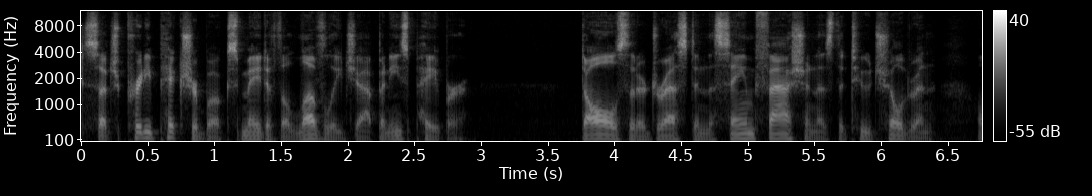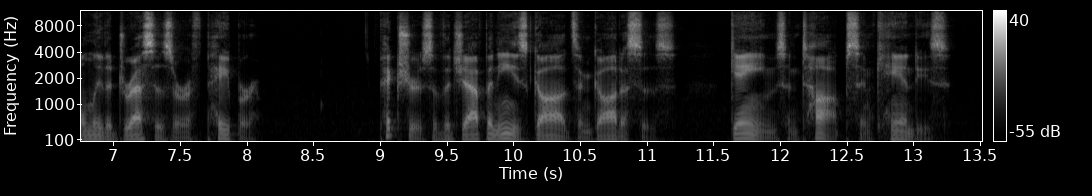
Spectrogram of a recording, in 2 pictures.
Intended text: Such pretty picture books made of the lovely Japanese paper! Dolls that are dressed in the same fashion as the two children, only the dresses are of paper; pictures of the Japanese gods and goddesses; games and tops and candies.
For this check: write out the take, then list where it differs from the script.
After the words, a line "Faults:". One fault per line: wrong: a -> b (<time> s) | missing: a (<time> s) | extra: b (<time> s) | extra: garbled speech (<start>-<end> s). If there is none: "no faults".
Such pretty picture books made of the lovely Japanese paper! Dolls that are dressed in the same fashion as the two children, only the dresses are of paper; pictures of the Japanese gods and goddesses; games and tops and candies.
Faults:
no faults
